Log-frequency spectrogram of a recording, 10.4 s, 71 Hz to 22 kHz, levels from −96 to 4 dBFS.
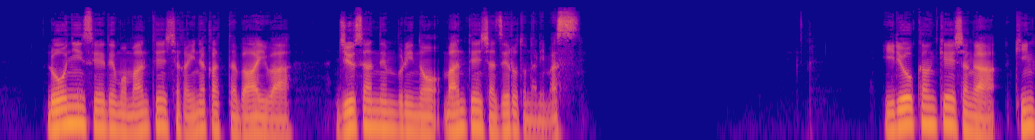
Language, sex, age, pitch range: Japanese, male, 30-49, 90-115 Hz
